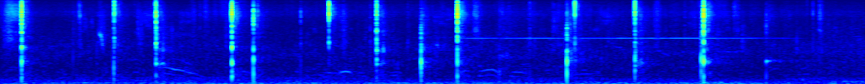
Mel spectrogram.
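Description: Pickleball rally: paddles striking a hollow plastic pickleball, with the ball bouncing on the hard court, giving a string of sharp pocks, irregularly spaced, roughly one or two a second.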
